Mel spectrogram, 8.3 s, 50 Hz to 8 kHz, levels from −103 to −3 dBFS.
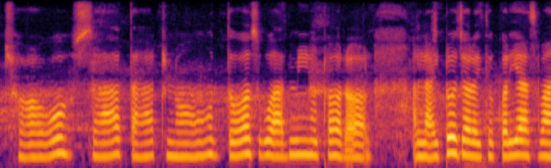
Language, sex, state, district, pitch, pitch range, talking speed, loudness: Bajjika, female, Bihar, Vaishali, 205 Hz, 195-220 Hz, 140 wpm, -19 LUFS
